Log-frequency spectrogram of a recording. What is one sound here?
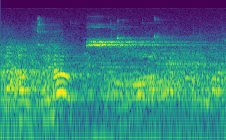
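A referee's whistle blows a short shrill blast.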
